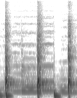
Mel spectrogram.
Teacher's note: a gente precisa da passagem do ar mas a gente precisa também dos lábios por isso que é um som bilabial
